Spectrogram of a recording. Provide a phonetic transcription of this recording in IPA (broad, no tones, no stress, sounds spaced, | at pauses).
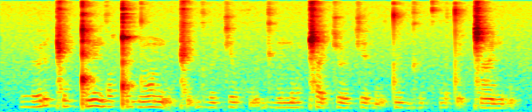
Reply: ɦ ø ɾ ɨ ǁ u ǃ ẽ ɡ ɔ ǃ u d ɔ̃ n ṵ ǁ ṵ ɡʱ ø c e xʷ ḛ ɡʱ ẽ n u ǁ a c ø c e ɓ ṵ t ɨ ɡʱ ʏ kʷʰ a t ḛ ǁ ã ɲ ṵ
